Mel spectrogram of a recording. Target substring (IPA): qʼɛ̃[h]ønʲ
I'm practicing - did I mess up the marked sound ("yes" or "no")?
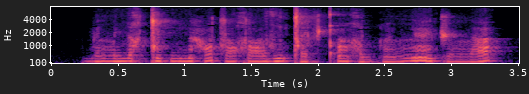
yes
